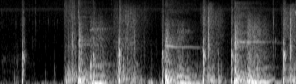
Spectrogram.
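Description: A Minecraft player strikes a mob on the head repeatedly, producing a series of close, dull thuds and thumps in irregular clusters, several blows landing in quick succession.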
